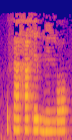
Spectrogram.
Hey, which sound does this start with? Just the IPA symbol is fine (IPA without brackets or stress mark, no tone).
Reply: θ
